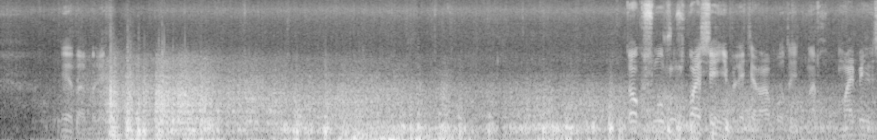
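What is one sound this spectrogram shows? Rain pours down outdoors.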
